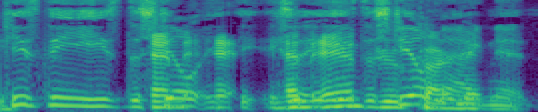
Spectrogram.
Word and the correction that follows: magnate: Do you pronounce this differently? – Magnate? – You say magnate, like potentate.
